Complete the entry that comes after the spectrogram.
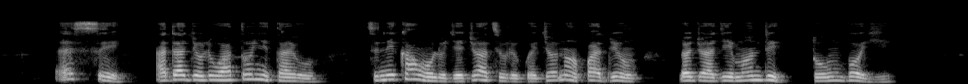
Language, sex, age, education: Yoruba, female, 46-60, tertiary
